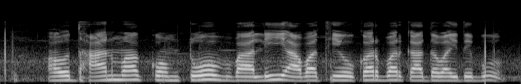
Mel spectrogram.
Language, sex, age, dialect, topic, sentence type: Chhattisgarhi, male, 18-24, Eastern, agriculture, question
